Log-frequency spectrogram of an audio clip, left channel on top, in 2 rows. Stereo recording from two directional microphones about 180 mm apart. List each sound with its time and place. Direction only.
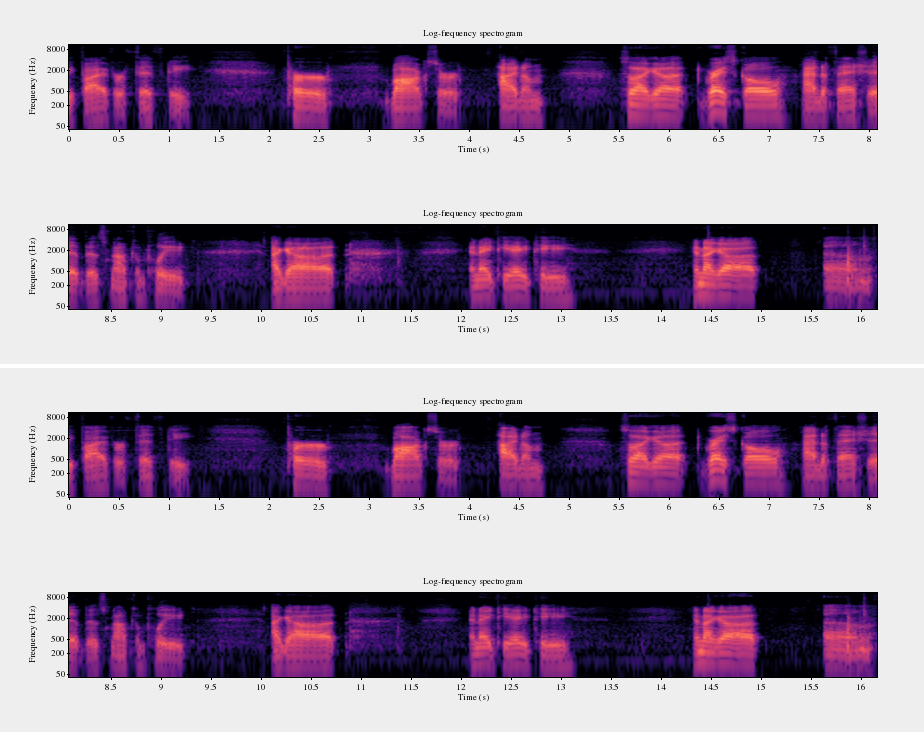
0.0 s speech: 15° left (ahead or behind)
9.6 s a sound: 10° left (ahead or behind)
12.0 s speech: 15° left (ahead or behind)
14.3 s speech: centre (ahead or behind)
15.6 s speech: 50° right (ahead or behind)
